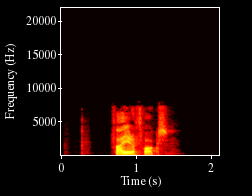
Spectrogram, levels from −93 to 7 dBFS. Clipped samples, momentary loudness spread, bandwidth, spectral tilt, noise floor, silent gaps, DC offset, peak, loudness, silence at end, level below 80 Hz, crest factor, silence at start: under 0.1%; 14 LU; 7.8 kHz; -5 dB/octave; -85 dBFS; none; under 0.1%; -2 dBFS; -17 LUFS; 0.7 s; -66 dBFS; 20 dB; 0.75 s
